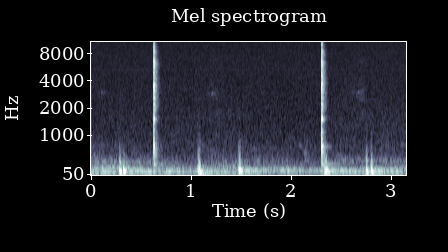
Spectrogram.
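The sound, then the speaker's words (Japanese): A faint heartbeat gives a few low, muffled thumps at roughly regular intervals over a few seconds. Two brief, sharp clicks stand out among the beats, and no voices are heard. “心臓の鼓動が規則正しく聞こえる。”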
